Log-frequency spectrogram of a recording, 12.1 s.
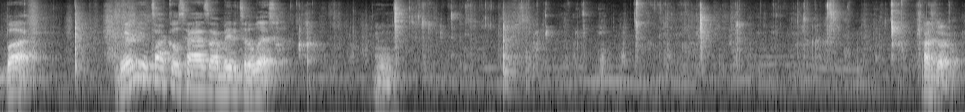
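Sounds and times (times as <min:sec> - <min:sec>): chewing and wet mouth sounds: 0:03.3 - 0:12.0.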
